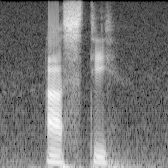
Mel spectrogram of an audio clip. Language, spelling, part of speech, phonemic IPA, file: Italian, Asti, proper noun, /ˈasti/, It-Asti.ogg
